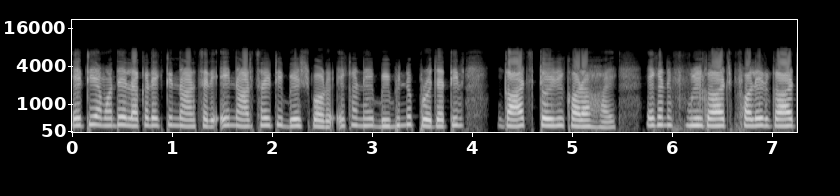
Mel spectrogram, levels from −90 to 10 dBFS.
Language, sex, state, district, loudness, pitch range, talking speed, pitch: Bengali, female, Jharkhand, Jamtara, -13 LUFS, 230-255 Hz, 190 wpm, 245 Hz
